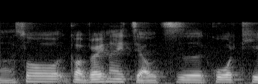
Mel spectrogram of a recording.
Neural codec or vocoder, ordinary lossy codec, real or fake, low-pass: none; none; real; 7.2 kHz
